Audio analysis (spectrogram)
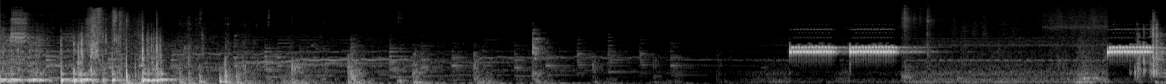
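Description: A telephone rings loud in short electronic bursts, two back-to-back and another starting at the end, following a stretch of clattering and knocking sounds.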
